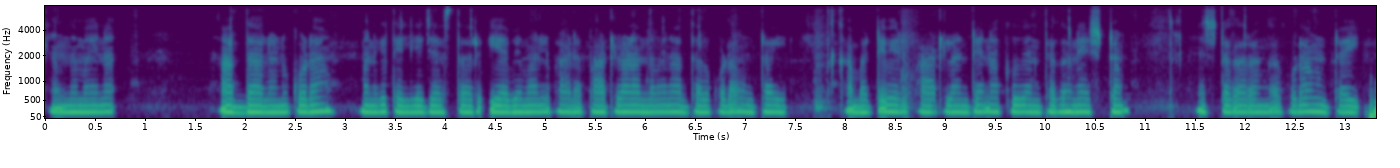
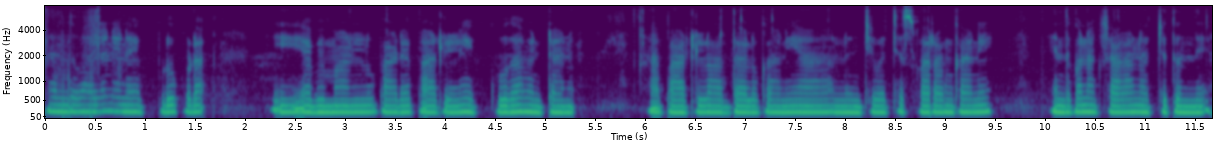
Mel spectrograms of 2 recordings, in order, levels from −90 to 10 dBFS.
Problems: none marked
